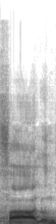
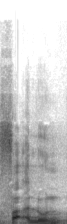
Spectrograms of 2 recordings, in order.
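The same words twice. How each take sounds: First: The first vowel is long, with no stop. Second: A glottal stop follows the first vowel. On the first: "হামজাটাকে তাখফিফ করে তার আলিফে পরিণত করেও পড়তে পারেন" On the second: "হামজাটা উচ্চারণ করতেও পারেন"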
